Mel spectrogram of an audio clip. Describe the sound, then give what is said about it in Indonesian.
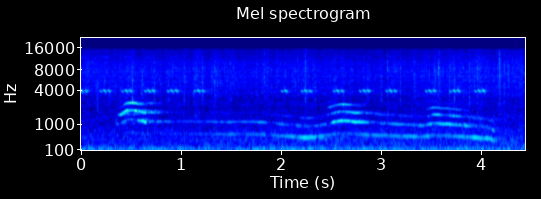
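A mother cat meows in long, drawn-out calls as she searches for her kittens, three wavering cries in a row, with a faint high chirping and low background rumble underneath. “Ditambah dengan suara induk kucing yang sedang sibuk mencari anak-anaknya.”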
